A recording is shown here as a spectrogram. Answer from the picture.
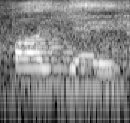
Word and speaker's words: Fage: Yeah, pronounced Fage.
